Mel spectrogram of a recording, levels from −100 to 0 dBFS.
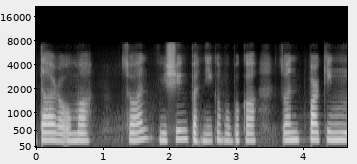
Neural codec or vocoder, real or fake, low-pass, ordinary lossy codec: codec, 24 kHz, 0.5 kbps, DualCodec; fake; 7.2 kHz; none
